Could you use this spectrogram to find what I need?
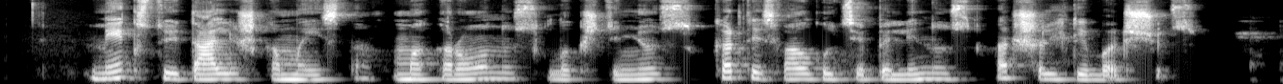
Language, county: Lithuanian, Vilnius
